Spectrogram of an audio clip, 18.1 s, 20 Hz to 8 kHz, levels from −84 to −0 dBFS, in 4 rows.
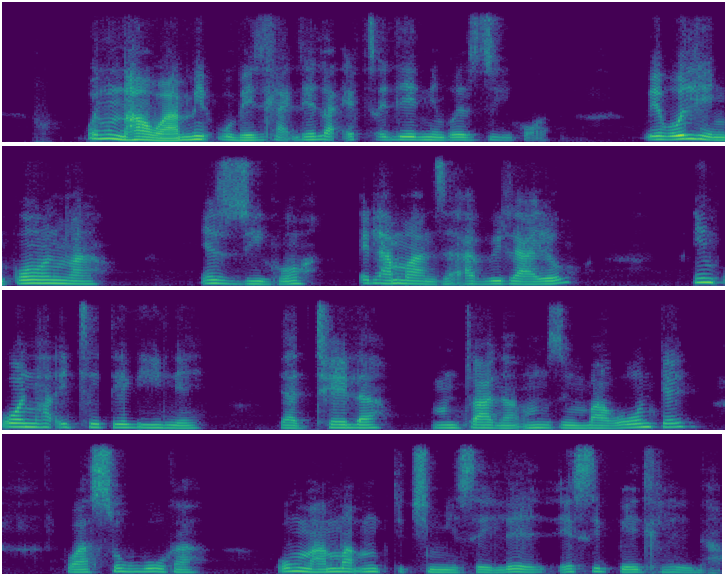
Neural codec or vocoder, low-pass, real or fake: codec, 16 kHz in and 24 kHz out, 0.6 kbps, FocalCodec, streaming, 4096 codes; 7.2 kHz; fake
